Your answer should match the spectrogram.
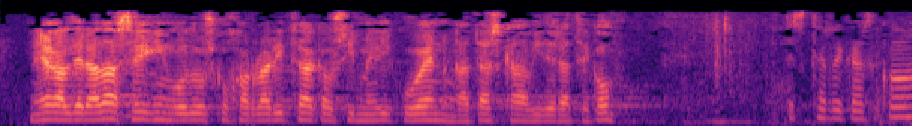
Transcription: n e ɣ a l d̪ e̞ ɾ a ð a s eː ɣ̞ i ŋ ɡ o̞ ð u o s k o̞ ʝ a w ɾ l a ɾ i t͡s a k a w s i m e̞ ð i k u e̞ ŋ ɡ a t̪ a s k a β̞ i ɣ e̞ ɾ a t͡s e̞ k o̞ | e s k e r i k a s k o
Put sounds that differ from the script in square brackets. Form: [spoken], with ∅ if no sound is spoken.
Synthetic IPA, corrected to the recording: n e ɣ a l d̪ e̞ ɾ a ð a s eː ɣ̞ i ŋ ɡ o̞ ð u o s k o̞ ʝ a w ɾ l a ɾ i t͡s a k a w s i m e̞ ð i k u e̞ ŋ ɡ a t̪ a s k a β̞ i [ð] e̞ ɾ a t͡s e̞ k o̞ | e s k e r i k a s k o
